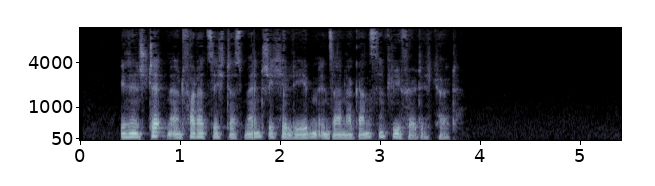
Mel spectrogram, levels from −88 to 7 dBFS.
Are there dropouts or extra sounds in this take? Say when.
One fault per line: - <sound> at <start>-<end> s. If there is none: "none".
none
